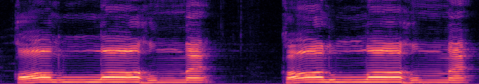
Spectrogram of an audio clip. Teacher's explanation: கடைசியில் பாருங்கள், காலுல்லாஹும்ம, காலுல்லாஹும்ம, இங்கே அந்த காலு அப்படின்னு இருக்க இடத்துல அந்த வாவு அடுத்த இருக்கக்கூடிய அந்த அல்லாஹும்மோடு சேர்றதுனால அந்த வாவு உச்சரிக்கப்படாது. அதுக்கு அடுத்து வரக்கூடிய அல்லாஹும்மல இருக்கக்கூடிய அலிஃப் உச்சரிக்கப்படாது.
